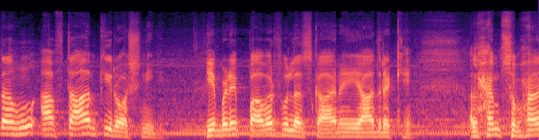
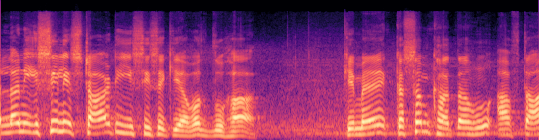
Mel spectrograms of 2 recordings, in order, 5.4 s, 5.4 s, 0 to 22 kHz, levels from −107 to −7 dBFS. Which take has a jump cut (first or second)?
first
